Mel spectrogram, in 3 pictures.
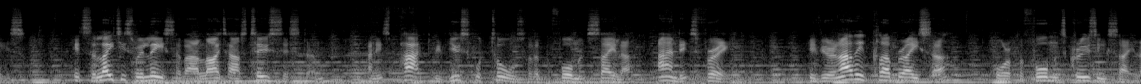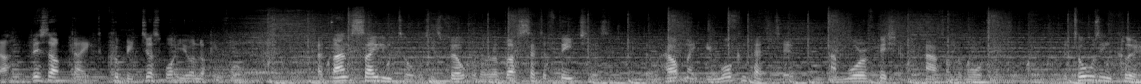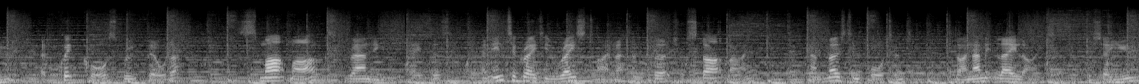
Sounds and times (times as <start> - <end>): Speech: 0.0 - 7.4, 8.1 - 13.9, 14.6 - 21.4, 22.0 - 34.2
Music: 0.0 - 34.2.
